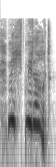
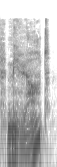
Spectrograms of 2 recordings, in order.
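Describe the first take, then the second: First: Very high, loud cry of alarm; scream. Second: Stunned question with a sharp rise; dismayed. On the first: Constanze throwing herself between the men, screaming. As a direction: scream to stop the fight. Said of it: "schrie Constanze". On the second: D'Artagnan learning the stranger's rank, dismayed. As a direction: echo it in disbelief. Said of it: "wiederholte D'Artagnan bestürzt". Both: A narrator's reading.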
